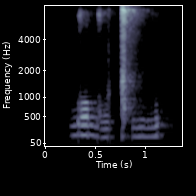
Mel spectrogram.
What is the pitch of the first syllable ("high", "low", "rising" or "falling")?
high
